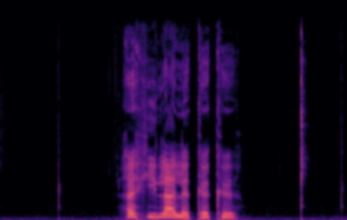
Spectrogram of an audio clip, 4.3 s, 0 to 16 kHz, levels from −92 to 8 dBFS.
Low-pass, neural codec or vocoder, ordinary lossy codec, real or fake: 14.4 kHz; vocoder, 44.1 kHz, 128 mel bands every 256 samples, BigVGAN v2; none; fake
